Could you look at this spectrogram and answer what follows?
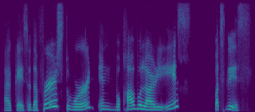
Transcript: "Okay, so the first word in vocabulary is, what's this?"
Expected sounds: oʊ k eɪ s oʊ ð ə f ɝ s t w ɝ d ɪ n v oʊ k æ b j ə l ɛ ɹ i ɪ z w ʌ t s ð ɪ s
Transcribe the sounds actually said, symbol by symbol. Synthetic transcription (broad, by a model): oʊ k eɪ s oʊ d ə f ɝ s t w ɝ d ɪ n b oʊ k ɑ b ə l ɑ ɹ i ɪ s w ʌ t s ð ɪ s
